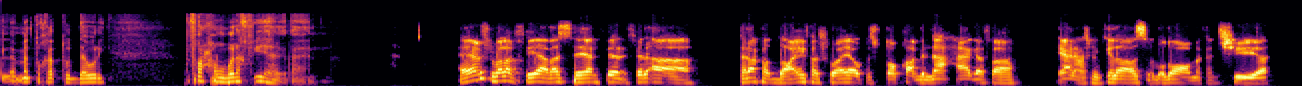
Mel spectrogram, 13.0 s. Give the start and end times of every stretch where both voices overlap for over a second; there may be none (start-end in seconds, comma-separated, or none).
none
